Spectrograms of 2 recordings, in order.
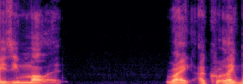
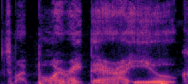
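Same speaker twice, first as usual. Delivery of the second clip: hushed whisper; 10 semitones lower, 21 dB quieter than usual. Real, not acted. Quiet pick in live game.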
